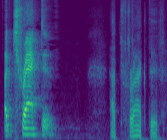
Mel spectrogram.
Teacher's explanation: Yeah, that a that short a sound. That if you don't hit that short a sound, it gives you that European flavor.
